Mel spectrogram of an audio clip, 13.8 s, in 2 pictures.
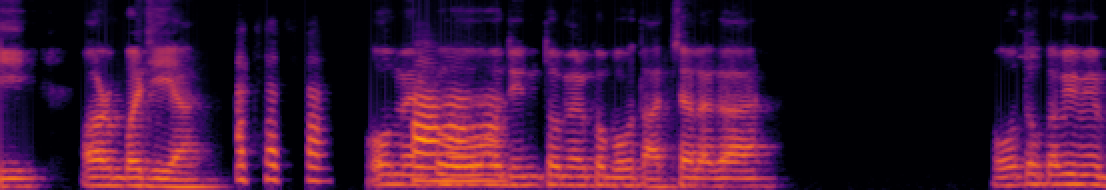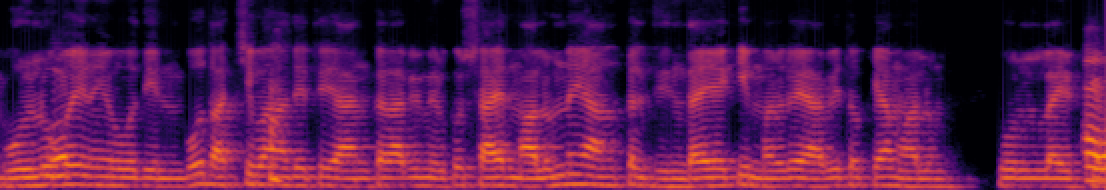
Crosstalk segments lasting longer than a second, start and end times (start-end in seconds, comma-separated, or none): none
